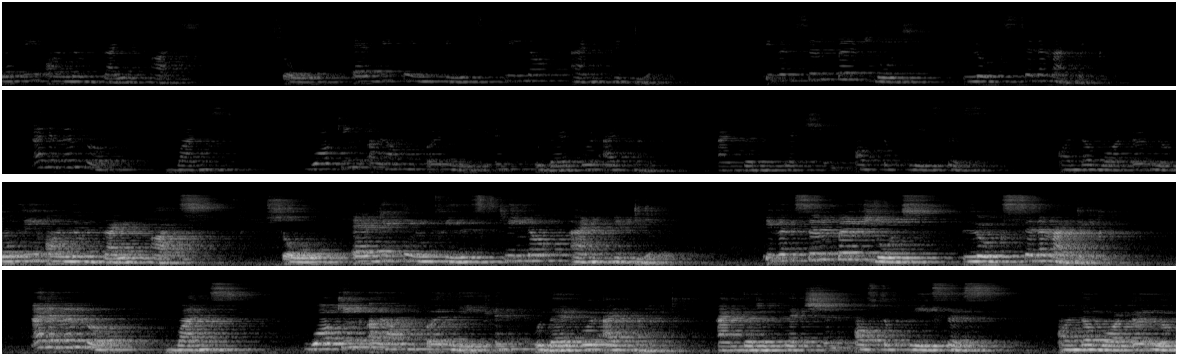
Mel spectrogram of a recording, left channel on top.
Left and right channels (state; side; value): quieter; left; 25.2 dB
